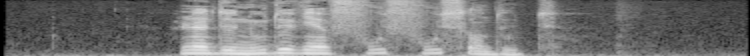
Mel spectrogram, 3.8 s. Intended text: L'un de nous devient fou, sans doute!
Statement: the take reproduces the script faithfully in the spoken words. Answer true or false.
false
